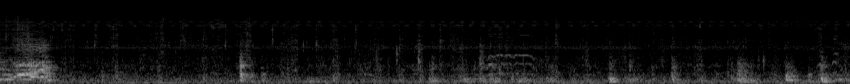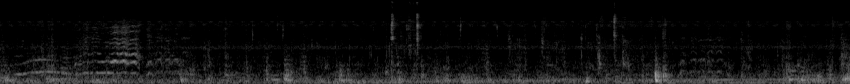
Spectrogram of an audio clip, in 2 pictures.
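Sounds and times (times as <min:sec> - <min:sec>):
goat bleating: 0:00.0 - 0:00.6, 0:04.8 - 0:05.4, 0:08.2 - 0:10.5, 0:15.1 - 0:15.9.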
